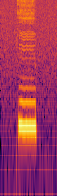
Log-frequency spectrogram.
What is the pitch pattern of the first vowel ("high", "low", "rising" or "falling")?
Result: high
